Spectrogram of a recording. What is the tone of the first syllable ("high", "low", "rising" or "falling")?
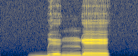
low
